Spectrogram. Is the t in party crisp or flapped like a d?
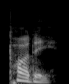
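flapped. The t is flapped like a d, American style. This is how it is said in America. "I noticed this in Chicago, you will say puddy"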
